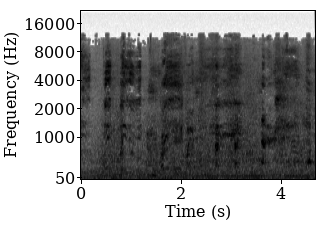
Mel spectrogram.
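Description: Thousands of hogs grunt and snort in a busy barn at the Bible Pork Farm in Louisville, Illinois, overlapping noisy calls with occasional sharper squeals over a steady low rumble of ventilation, fairly loud throughout.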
